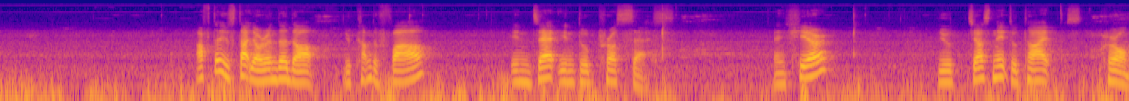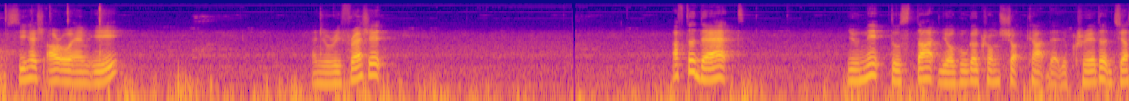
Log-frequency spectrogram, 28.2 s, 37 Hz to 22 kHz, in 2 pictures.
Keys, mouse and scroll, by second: 0.0-2.7 drag, 2.8-13.3 drag, 13.3-15.9 typing, 18.4-28.2 drag.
